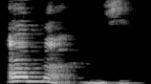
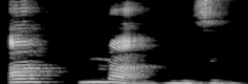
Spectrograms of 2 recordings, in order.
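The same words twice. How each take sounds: First: Said in the usual way. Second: Amanzi very slowly with the ma drawn out; slow model word. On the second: Shown as a demonstration. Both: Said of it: "Now you try".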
